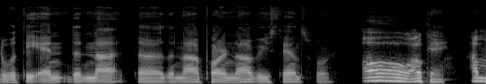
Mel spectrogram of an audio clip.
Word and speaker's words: Navi: Natus is the next one. No, it's Navi. Yeah, Natus Vincer, Navi. Brian said not. What did Brian say? I said what the NAPAR Navi stands for.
